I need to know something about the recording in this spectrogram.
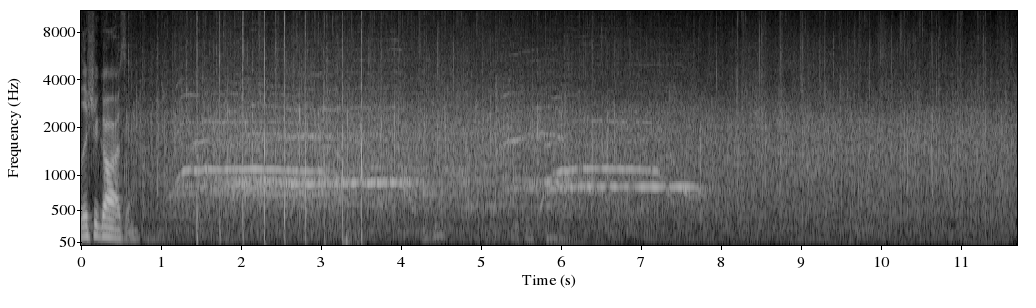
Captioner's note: applause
